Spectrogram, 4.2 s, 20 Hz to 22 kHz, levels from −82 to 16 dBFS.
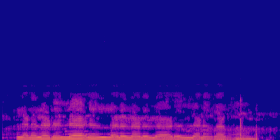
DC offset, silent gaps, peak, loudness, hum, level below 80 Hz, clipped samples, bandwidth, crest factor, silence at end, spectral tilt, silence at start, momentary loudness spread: under 0.1%; none; -14 dBFS; -28 LUFS; none; -80 dBFS; under 0.1%; 7.8 kHz; 14 dB; 0.3 s; -4.5 dB/octave; 0.1 s; 9 LU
